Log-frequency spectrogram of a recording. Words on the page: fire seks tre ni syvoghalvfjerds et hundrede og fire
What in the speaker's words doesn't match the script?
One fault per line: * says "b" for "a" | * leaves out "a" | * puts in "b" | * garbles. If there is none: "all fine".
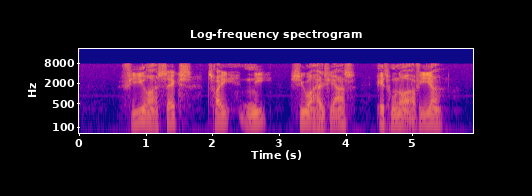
all fine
